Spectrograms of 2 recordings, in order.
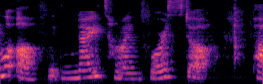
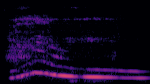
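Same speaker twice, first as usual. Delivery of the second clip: sharp quiet gasp; 10 dB quieter than usual. Acted. Listeners sense the thief nearby, gasping. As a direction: gasp at the discovery. Discovery in the story.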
